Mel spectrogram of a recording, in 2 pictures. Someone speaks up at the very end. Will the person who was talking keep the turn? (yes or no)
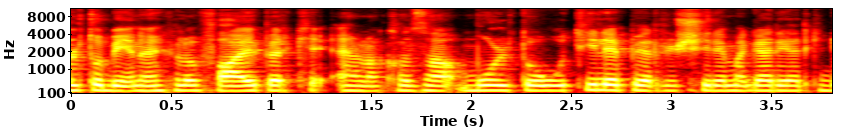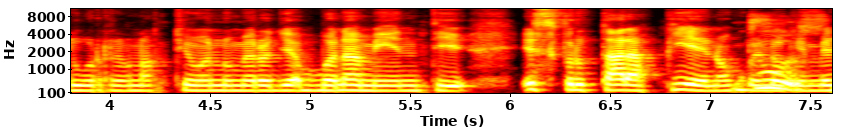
no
